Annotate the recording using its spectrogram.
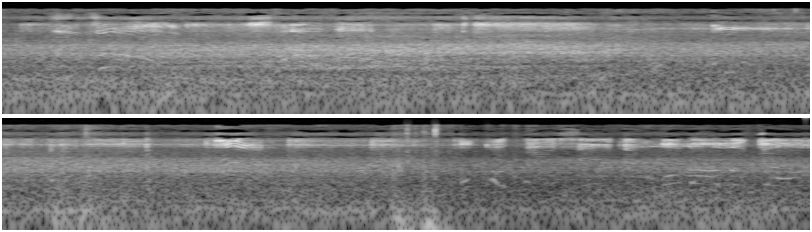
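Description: Steady road and engine noise inside a moving car's cabin, with a short low thump about six seconds in.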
